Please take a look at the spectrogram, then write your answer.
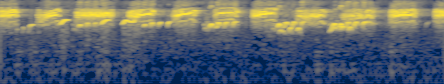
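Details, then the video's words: Bulbuls scolding noisily, one trapped, from Sumatran forest for luring birds: rasping bursts with twittering chirps, repeated about three times a second, loud and close. "suara kutilang emas ribut sama kutilang kejepit"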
